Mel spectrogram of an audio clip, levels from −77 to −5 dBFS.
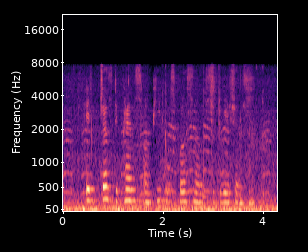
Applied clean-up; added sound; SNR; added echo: none; Bird; 0 dB; none.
